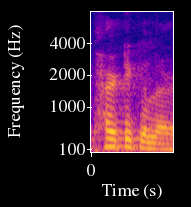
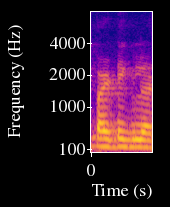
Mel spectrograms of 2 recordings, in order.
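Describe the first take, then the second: First: The first p has a strong puff of air. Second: The first p has no puff of air. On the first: The speaker calls it right. "ये पर्टिकुलर है" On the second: The speaker calls it wrong. "ये पर्टिकुलर नहीं"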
